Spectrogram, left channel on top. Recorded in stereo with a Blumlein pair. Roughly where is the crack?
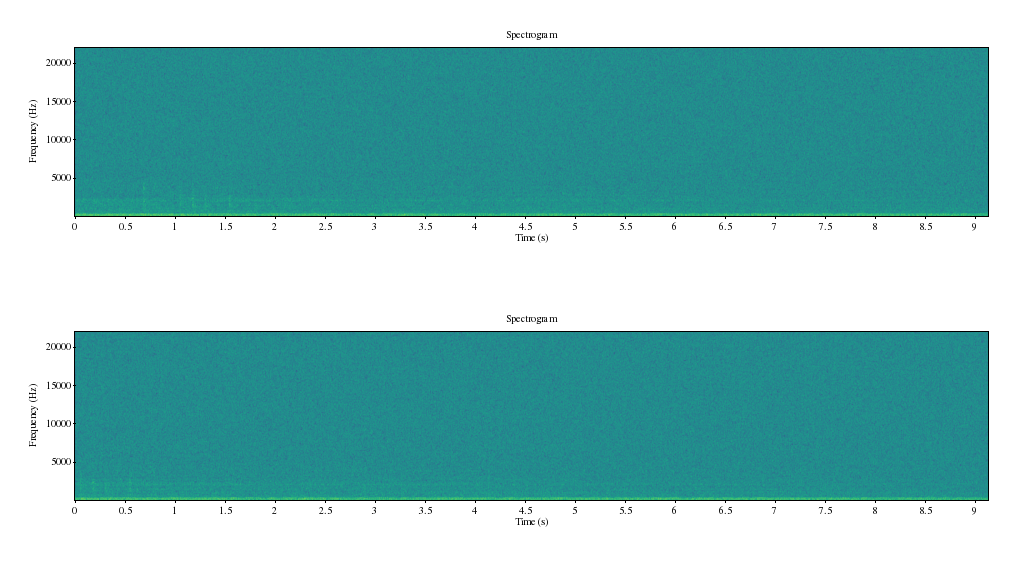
I don't hear a crack.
